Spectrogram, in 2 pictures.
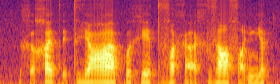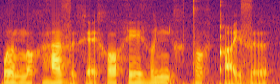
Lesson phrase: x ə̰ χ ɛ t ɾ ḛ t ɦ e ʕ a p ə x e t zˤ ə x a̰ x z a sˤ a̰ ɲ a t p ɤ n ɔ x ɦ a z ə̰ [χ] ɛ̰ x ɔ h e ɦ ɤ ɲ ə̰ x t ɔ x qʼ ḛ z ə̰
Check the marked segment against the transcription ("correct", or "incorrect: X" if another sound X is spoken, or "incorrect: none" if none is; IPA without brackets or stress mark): incorrect: x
